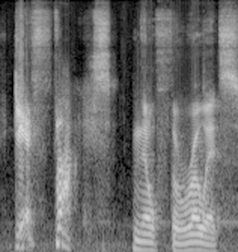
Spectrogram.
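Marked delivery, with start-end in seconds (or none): 0.2-1.1 piercing, thin, shrill shriek. Storyteller voices a tiny marble screaming as it is thrown, shrill scream. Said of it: "screams out in a shrill voice".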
